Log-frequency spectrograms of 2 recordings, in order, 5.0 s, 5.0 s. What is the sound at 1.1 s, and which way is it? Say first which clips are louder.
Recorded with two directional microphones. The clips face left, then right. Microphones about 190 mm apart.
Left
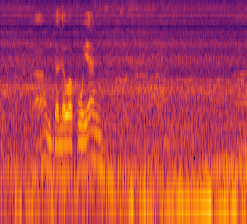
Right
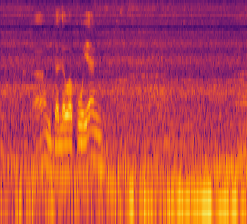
Speech: right 2 dB; 20° right (ahead or behind).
